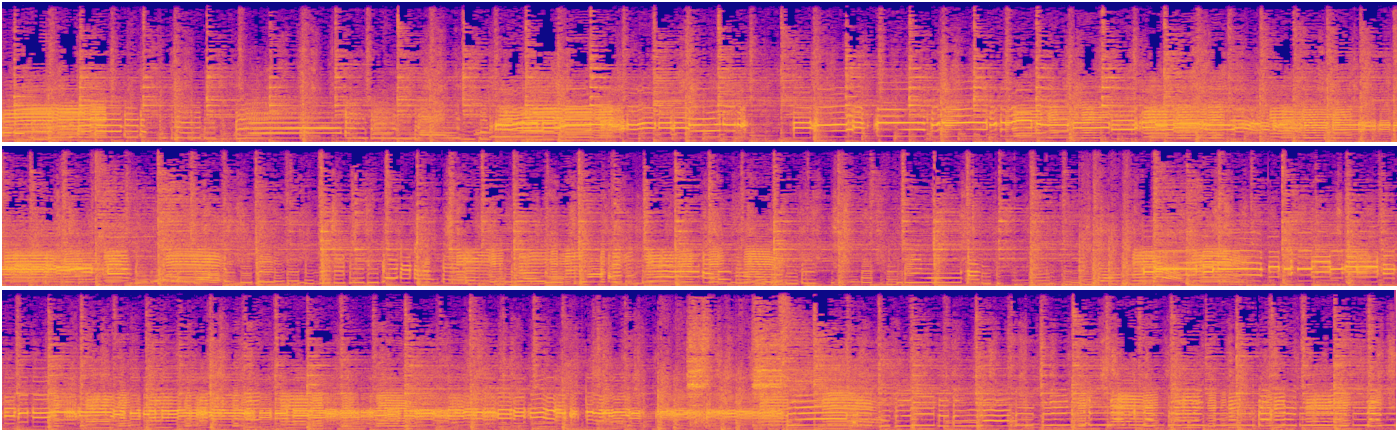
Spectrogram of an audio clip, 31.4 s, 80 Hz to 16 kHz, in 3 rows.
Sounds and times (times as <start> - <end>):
Swing music: 0.0 - 31.3.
